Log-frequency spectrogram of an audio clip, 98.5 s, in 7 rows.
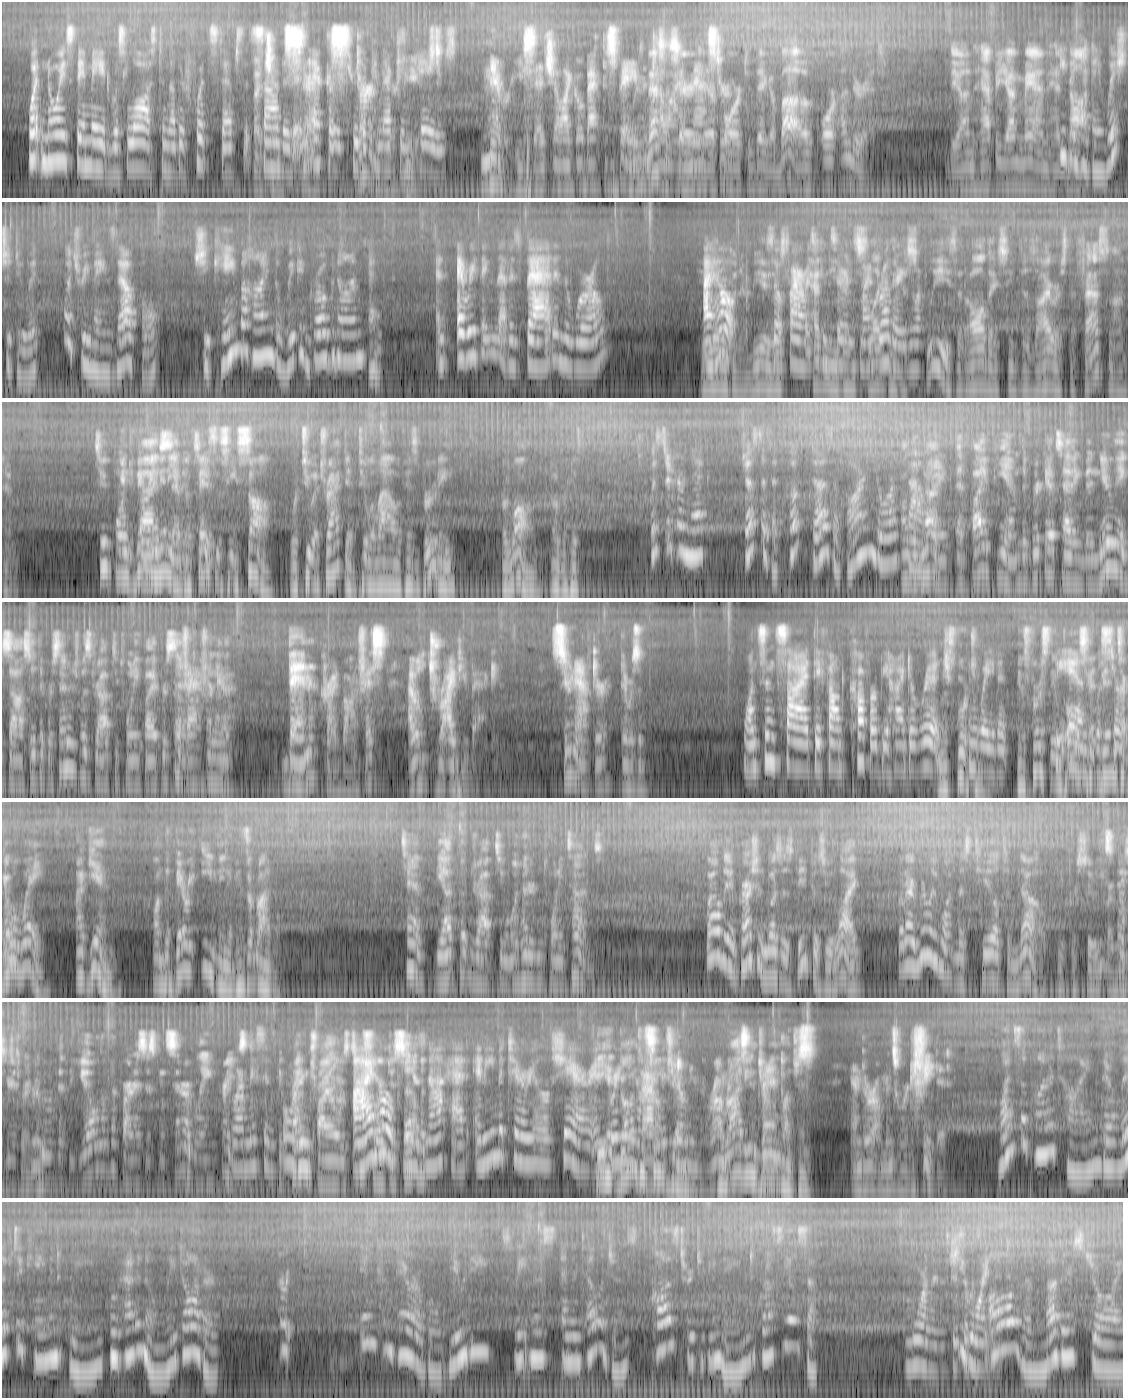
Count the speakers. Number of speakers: eight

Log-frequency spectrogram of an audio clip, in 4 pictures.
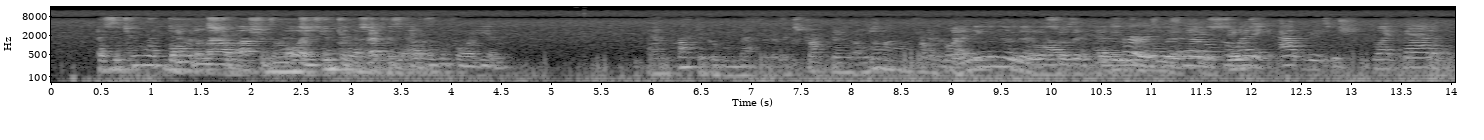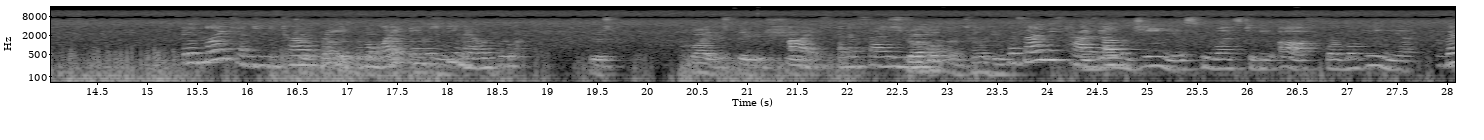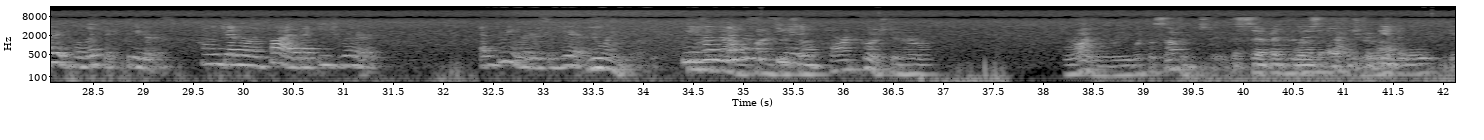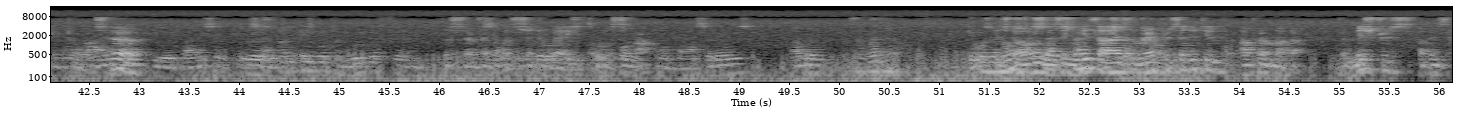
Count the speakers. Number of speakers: seven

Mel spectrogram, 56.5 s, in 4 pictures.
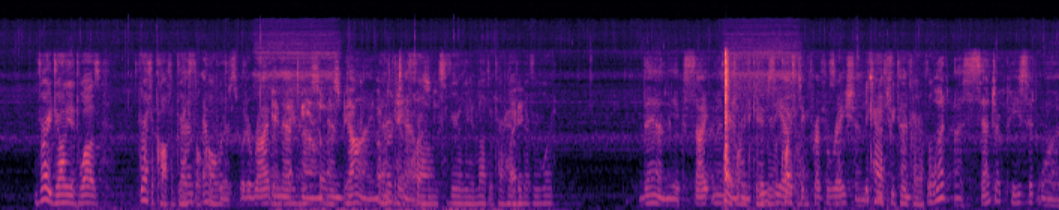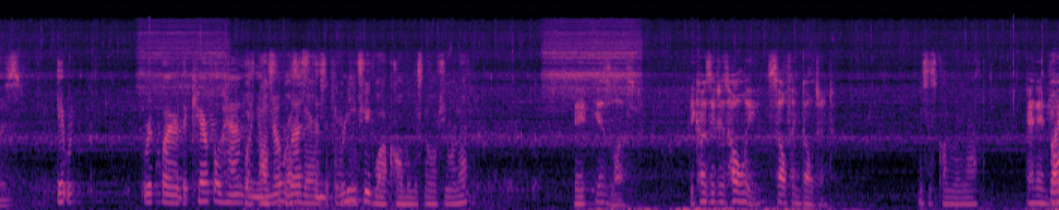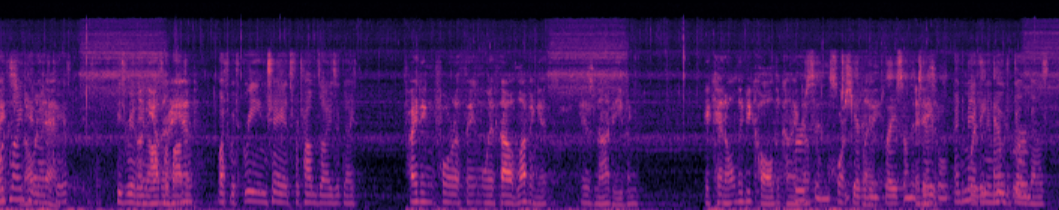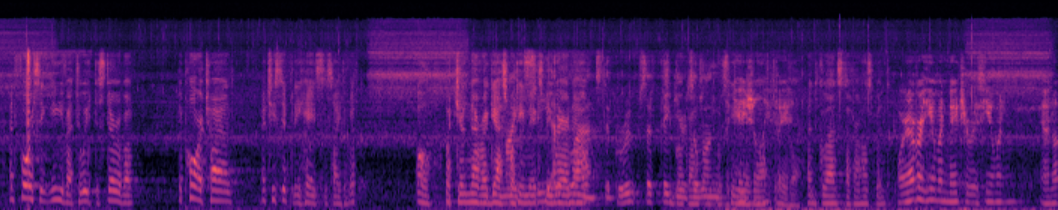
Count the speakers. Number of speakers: three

